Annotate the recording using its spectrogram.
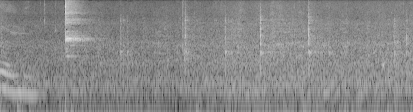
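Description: A hand stirring a thin yogurt batter in an enamel pot, with a sharp clink under a second in and light scattered knocks against the pot.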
